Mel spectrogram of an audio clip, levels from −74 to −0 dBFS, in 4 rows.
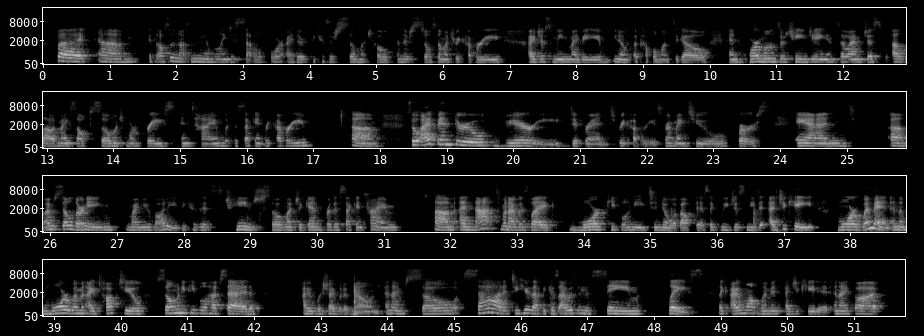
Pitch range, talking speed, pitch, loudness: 180-205 Hz, 170 wpm, 190 Hz, -32 LUFS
